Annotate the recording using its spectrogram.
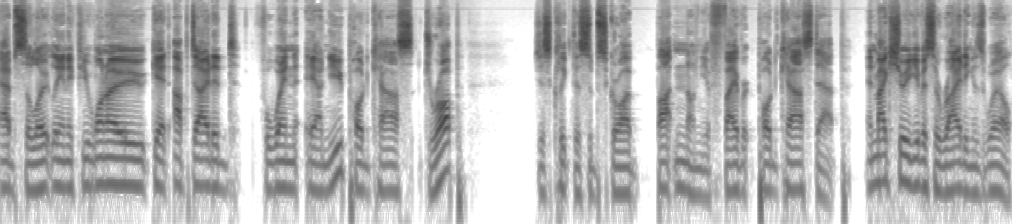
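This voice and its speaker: Very clean and silent in the background, with a dry, close sound and no echo, the recording features a man with an Australian accent at a medium pitch and fairly even intonation. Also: moderate pace. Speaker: podcast host. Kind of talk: casual interview chat.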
